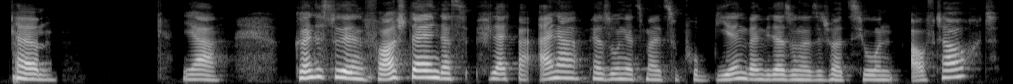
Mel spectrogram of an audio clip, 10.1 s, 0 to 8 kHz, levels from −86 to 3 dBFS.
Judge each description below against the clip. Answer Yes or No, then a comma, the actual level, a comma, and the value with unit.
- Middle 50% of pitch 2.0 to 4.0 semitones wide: No, average, 4.7 semitones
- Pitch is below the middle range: No, medium, 185 Hz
